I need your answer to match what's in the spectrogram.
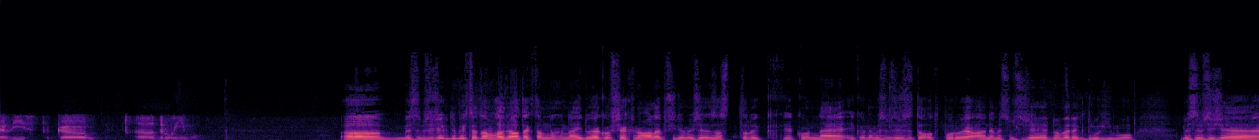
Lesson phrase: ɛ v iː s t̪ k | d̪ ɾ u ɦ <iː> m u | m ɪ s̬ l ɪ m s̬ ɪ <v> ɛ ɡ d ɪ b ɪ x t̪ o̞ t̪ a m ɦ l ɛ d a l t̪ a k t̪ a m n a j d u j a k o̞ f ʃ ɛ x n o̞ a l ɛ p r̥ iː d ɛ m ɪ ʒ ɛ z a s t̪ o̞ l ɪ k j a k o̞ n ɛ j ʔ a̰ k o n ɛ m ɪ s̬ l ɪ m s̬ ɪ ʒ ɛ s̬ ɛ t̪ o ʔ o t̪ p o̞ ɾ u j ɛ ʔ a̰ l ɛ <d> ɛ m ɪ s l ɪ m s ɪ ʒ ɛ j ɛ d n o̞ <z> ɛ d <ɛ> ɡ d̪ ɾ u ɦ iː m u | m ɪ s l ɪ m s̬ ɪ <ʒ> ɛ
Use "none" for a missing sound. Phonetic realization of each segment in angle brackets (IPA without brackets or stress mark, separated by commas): iː, ʒ, n, v, ɛ, ʒ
